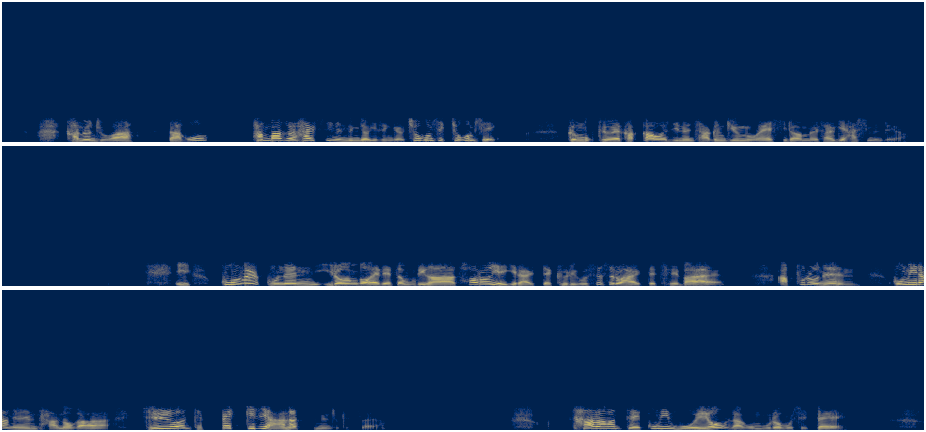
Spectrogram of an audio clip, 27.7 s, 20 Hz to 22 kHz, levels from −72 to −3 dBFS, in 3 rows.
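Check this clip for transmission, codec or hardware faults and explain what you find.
Two faults are audible: low-bitrate codec coding across the whole recording, and one brief dropout near the middle.

G.729 codec, throughout: The speech has been rebuilt by a G.729A-type coder, which fits an 8 kbit/s stream. Instead of carrying the waveform, it sends a vocal tract filter, a pitch predictor and a few sparse pulses for each short frame, and the decoder resynthesises speech from them. The result is a line band of roughly 200 Hz to 3.7 kHz, with a plainly rough, slightly synthetic edge on the voice.

VoIP packet loss concealed by the speech codec, 13.34 to 13.37 s: About 20 ms of signal is missing, which fits a single lost packet. The decoder filled the gap by carrying its last pitch and filter settings forward at falling gain, so the sound there becomes a short stretched, fading tone or coloured noise rather than silence. 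Because each frame depends on the previous one, the speech stays weak or distorted for a moment after the gap.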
